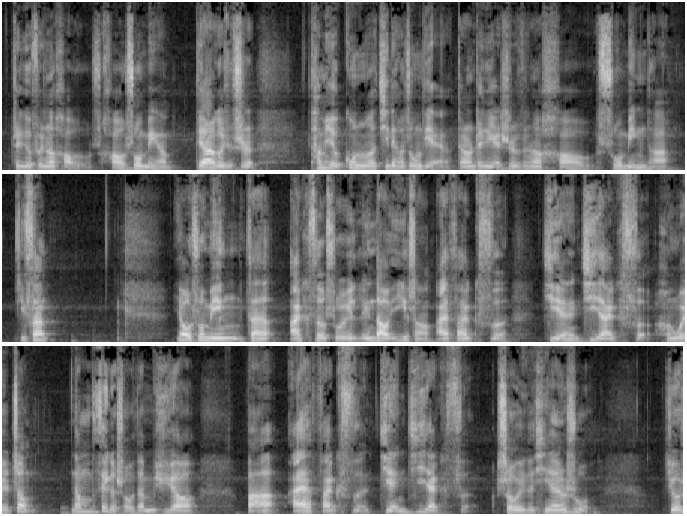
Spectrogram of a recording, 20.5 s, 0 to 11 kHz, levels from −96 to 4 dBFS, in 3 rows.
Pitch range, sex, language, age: 135-170 Hz, male, Chinese, 20-39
